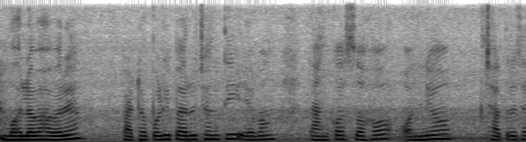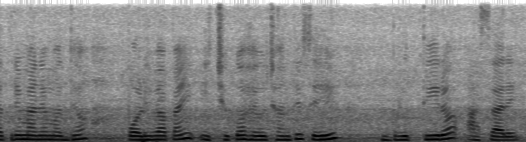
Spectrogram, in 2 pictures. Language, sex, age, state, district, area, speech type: Odia, female, 30-45, Odisha, Subarnapur, urban, spontaneous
